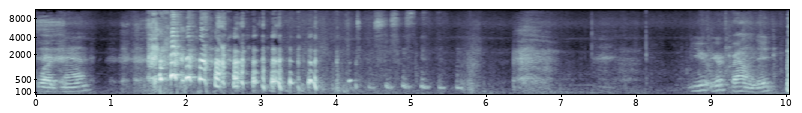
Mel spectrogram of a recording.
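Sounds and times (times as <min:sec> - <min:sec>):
man laughing: 0:01.2 - 0:05.8
long breath out: 0:06.4 - 0:08.1.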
